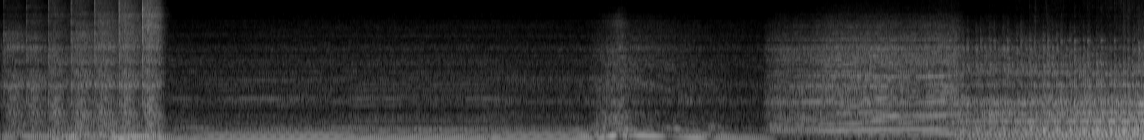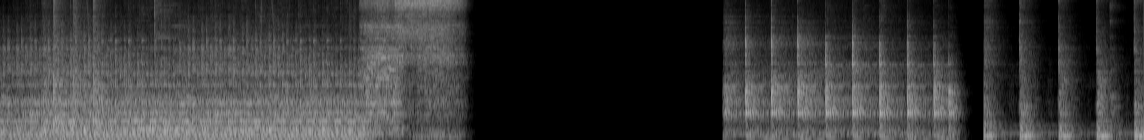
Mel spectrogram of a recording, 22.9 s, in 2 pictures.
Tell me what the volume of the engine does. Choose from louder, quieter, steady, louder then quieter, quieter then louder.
louder.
